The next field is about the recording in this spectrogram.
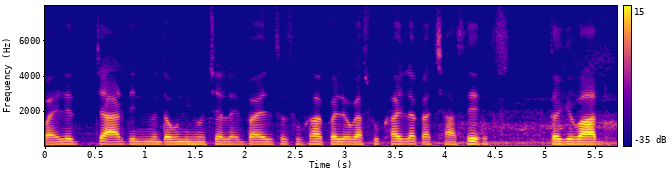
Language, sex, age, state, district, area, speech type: Maithili, male, 18-30, Bihar, Muzaffarpur, rural, spontaneous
